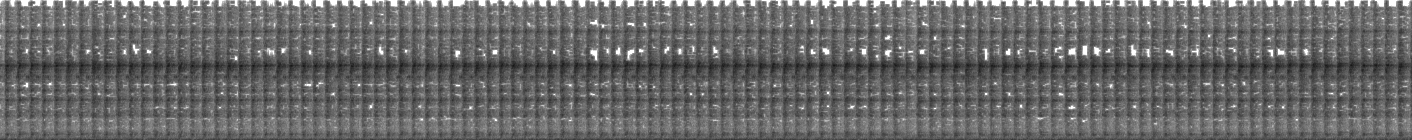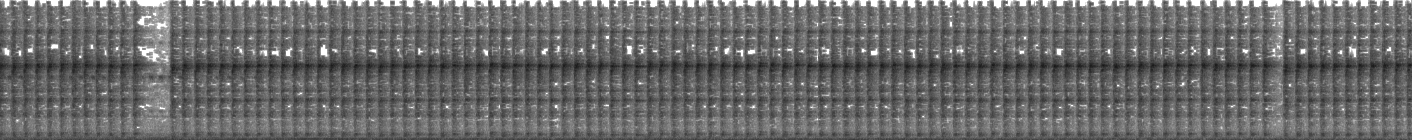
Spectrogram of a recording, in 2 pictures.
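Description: Walang kecek katydid singing: a continuous high-pitched trill made of fast, even pulses. It breaks off briefly about halfway through and dips once more near the end.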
